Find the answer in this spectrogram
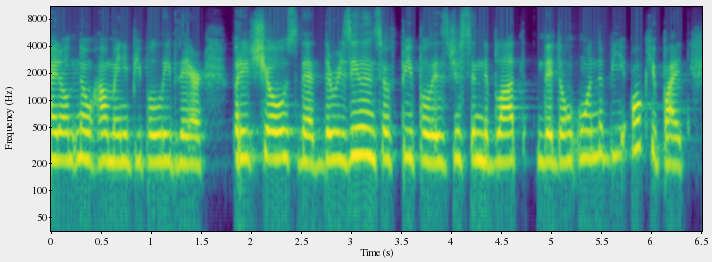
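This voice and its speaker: A woman with an Eastern European accent speaks in a monotone, flat intonation. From Crimea, Ukraine. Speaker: journalist. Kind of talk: public talk with slides. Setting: stage with audience.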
